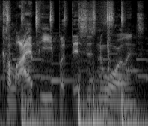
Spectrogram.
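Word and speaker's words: Calliope: And that takes us to the famous Calio projects. And again, it's supposed to be pronounced Collapi, but this is New Orleans.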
